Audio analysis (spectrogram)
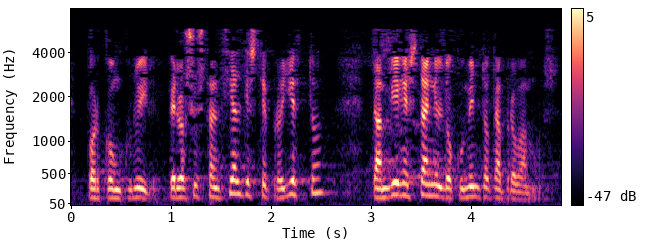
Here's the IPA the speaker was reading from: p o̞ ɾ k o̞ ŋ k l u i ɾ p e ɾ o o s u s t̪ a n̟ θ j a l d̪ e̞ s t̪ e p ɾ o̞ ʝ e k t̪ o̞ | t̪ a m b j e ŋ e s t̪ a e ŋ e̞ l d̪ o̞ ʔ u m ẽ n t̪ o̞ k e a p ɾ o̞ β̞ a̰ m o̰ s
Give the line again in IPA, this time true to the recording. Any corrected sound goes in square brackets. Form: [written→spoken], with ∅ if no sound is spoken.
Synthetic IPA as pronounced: p o̞ ɾ k o̞ ŋ k l u i ɾ p e ɾ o o s u s t̪ a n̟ θ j a l d̪ e̞ s t̪ e p ɾ o̞ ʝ e k t̪ o̞ | t̪ a m b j e ŋ e s t̪ a e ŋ e̞ l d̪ o̞ [ʔ→k] u m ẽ n t̪ o̞ k e a p ɾ o̞ β̞ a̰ m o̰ s

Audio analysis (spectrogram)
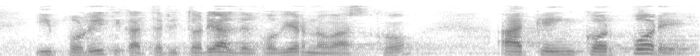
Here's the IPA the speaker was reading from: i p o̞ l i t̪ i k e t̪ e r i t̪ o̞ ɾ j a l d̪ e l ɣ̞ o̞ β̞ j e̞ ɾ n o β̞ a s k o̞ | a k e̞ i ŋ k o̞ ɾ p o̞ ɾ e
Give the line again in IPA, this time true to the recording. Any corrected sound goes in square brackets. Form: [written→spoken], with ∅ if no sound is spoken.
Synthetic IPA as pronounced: i p o̞ l i t̪ i k [e→a] t̪ e r i t̪ o̞ ɾ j a l d̪ e l ɣ̞ o̞ β̞ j e̞ ɾ n o β̞ a s k o̞ | a k e̞ i ŋ k o̞ ɾ p o̞ ɾ e

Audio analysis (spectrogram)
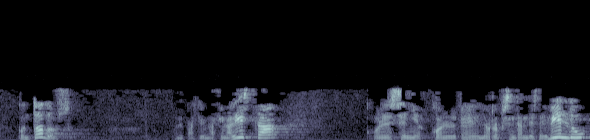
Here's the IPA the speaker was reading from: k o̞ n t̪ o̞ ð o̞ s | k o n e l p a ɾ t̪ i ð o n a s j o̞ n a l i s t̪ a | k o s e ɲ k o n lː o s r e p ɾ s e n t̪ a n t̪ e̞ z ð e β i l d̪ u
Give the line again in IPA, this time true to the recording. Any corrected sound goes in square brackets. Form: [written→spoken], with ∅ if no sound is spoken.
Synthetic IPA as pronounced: k o̞ n t̪ o̞ ð o̞ s | k o n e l p a ɾ t̪ i ð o n a [s→θ] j o̞ n a l i s t̪ a | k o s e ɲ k o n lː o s r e p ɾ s e n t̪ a n t̪ e̞ z ð e β i l d̪ u

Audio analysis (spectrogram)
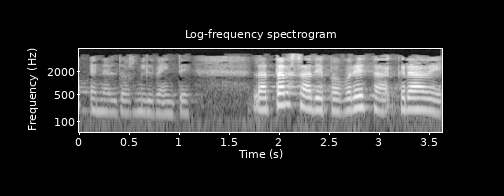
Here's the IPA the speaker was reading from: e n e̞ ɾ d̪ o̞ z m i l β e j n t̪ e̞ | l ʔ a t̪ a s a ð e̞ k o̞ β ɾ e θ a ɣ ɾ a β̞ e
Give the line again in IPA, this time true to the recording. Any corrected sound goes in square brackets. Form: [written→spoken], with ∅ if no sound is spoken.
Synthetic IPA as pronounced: e n e̞ [ɾ→l] d̪ o̞ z m i l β e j n t̪ e̞ | l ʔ a t̪ a s a ð e̞ [k→p] o̞ β ɾ e θ a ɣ ɾ a β̞ e

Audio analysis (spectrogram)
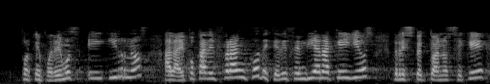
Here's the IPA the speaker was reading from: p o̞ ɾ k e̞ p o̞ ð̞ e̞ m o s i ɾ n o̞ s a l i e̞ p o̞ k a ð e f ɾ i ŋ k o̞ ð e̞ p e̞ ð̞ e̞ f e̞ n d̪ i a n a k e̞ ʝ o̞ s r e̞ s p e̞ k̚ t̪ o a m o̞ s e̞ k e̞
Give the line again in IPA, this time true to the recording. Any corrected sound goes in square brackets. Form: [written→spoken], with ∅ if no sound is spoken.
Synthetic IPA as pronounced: p o̞ ɾ k e̞ p o̞ ð̞ e̞ m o s i ɾ n o̞ s a l [i→a] e̞ p o̞ k a ð e f ɾ [i→a] ŋ k o̞ ð e̞ [p→k] e̞ ð̞ e̞ f e̞ n d̪ i a n a k e̞ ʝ o̞ s r e̞ s p e̞ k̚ t̪ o a [m→n] o̞ s e̞ k e̞

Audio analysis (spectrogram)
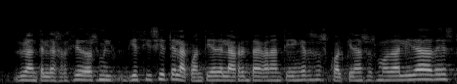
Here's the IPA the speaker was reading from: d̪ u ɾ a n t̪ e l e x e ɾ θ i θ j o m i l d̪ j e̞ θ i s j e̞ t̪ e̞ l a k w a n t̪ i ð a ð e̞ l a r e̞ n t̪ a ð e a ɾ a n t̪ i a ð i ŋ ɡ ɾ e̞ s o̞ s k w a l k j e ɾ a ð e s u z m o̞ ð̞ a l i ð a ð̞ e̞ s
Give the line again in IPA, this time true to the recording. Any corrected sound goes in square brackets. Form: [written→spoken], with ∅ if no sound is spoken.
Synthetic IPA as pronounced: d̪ u ɾ a n t̪ e l e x e ɾ θ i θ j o m i l d̪ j e̞ θ i s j e̞ t̪ e̞ l a k w a n t̪ i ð a ð e̞ l a r e̞ n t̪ a ð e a ɾ a n t̪ i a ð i ŋ ɡ ɾ e̞ s o̞ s k w a l k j e ɾ a ð e s u z m o̞ ð̞ a l i ð a ð̞ e̞ s

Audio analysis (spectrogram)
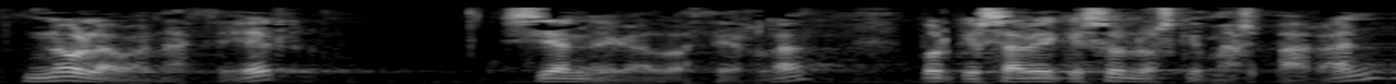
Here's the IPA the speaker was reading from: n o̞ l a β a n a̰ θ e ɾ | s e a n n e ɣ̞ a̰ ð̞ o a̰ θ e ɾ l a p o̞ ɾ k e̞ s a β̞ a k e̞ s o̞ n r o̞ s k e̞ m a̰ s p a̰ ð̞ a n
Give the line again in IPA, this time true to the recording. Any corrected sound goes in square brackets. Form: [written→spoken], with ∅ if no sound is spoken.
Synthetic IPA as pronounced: n o̞ l a β a n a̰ θ e ɾ | s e a n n e ɣ̞ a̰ ð̞ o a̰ θ e ɾ l a p o̞ ɾ k e̞ s a β̞ [a→e] k e̞ s o̞ n [r→l] o̞ s k e̞ m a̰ s p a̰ [ð̞→ɣ̞] a n

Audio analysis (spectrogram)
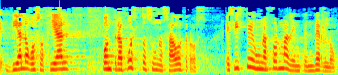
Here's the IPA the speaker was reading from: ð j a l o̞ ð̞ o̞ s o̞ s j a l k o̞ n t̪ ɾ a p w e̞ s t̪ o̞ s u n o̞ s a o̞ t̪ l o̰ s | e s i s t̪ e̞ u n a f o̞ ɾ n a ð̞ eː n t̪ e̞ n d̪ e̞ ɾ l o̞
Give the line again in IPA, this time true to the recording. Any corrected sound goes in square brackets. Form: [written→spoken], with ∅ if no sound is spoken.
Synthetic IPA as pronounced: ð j a l o̞ [ð̞→ɣ̞] o̞ s o̞ [s→θ] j a l k o̞ n t̪ ɾ a p w e̞ s t̪ o̞ s u n o̞ s a o̞ t̪ [l→ɾ] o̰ s | e s i s t̪ e̞ u n a f o̞ ɾ [n→m] a ð̞ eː n t̪ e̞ n d̪ e̞ ɾ l o̞

